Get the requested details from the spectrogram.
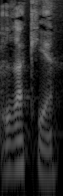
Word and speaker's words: Rakia: It should be more like, if it's an Israeli name, Rakia.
